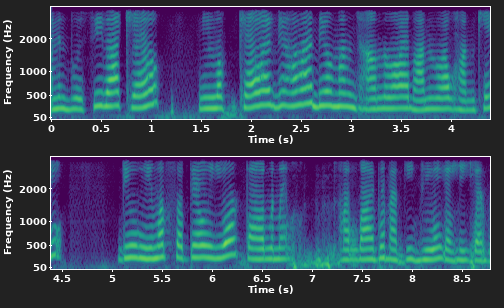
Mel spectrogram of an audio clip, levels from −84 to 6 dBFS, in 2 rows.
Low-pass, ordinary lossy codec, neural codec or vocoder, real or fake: 3.6 kHz; none; codec, 16 kHz, 0.5 kbps, FreqCodec, larger model; fake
